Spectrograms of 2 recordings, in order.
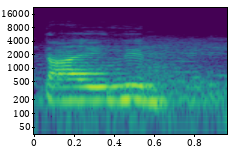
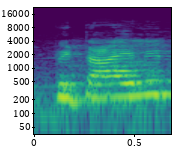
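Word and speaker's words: ptyalin: enzyme है नाम है टाइलिन टाइलिन पटाइन नहीं पी को साइलेंट करना है टाइलिन पढ़ना है इट इज नोन एज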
